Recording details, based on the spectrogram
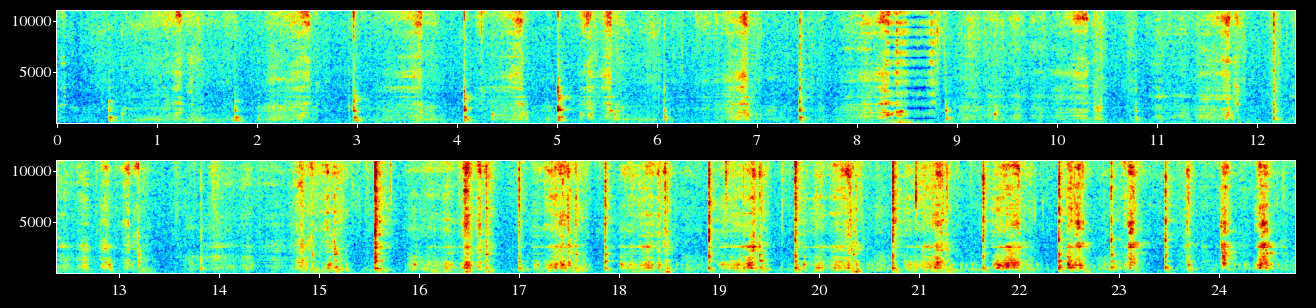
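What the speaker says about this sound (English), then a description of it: "Only thing with the draw knife is if you're not careful, you can remove way too much material really quick." A draw knife shaves wood while shaping a Tasmanian pattern axe handle, giving repeated rasping strokes in an uneven rhythm, close and fairly loud, with a brief tonal squeak partway through.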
